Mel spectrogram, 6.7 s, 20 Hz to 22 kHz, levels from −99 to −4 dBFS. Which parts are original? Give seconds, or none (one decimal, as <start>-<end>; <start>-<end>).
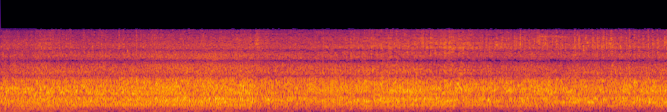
0.0-3.1; 5.0-6.7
